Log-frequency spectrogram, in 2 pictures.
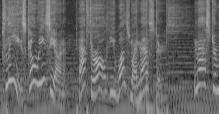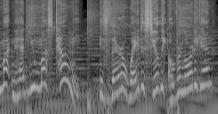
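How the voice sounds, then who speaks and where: High, earnest young game hero. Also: female voice, very animated, normal speed, over music. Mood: pleading, resolute. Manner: earnest, formal. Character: earnest, brave young apprentice hero, polite and resolute. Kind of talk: video game cutscene acting.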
